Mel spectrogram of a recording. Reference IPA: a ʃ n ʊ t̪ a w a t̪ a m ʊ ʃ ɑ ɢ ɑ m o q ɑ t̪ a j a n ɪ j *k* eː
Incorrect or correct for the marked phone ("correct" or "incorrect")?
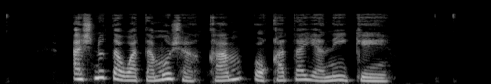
correct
